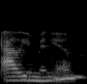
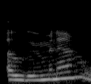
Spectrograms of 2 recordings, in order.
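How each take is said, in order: First: It is said with a South African pronunciation. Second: It is said with an American pronunciation.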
